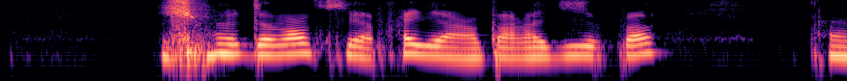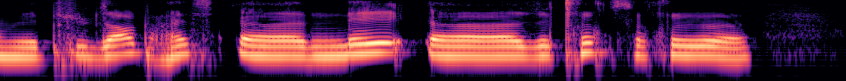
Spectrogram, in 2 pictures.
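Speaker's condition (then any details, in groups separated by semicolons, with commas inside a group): Congenital muscular dystrophy; muscles stayed thinner and weaker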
